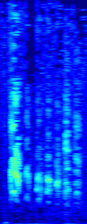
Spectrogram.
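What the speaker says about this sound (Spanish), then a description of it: "pájaros que trinaban alegremente en las ramas de los árboles" Small birds chirp in a forest with a short run of bright, rapid tweets, fairly soft and with no talking.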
